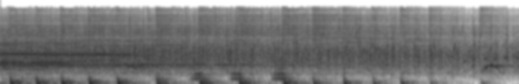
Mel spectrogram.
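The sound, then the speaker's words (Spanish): Audience applause and cheering at a live comedy show in a theater, dense and loud throughout, with a steady rhythmic low pulse running beneath the clapping. “Más fuertes aplausos.”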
